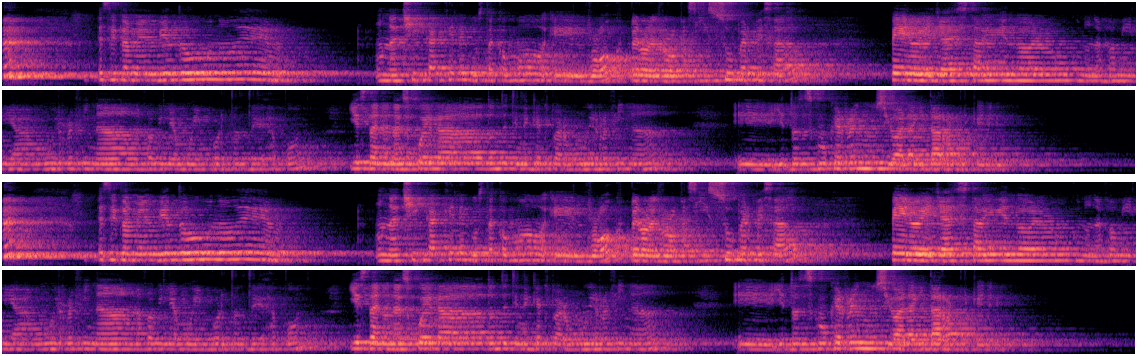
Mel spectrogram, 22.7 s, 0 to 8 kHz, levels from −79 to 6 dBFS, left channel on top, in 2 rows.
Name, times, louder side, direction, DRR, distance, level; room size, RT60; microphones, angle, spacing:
voice 1, 0.0-2.9 3.7-8.0 8.9-14.4 14.8-17.9 18.6-21.3, equal, 5° right, -2 dB, 3.8 m, -19 dB
21.0 x 16.5 x 9.7 m, 2.3 s
head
